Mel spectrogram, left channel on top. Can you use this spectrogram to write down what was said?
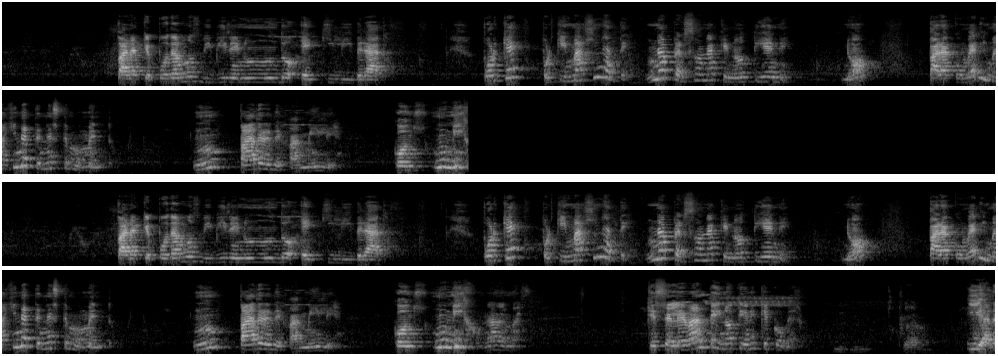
para que podamos vivir en un mundo equilibrado. ¿Por qué? Porque imagínate, una persona que no tiene, ¿no?, para comer, imagínate en este momento, un padre de familia, con un hijo nada más, que se levanta y no tiene que comer. Claro. Y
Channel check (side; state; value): left; drops out; at 14.6 s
